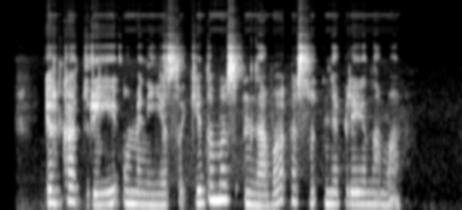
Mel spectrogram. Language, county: Lithuanian, Tauragė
